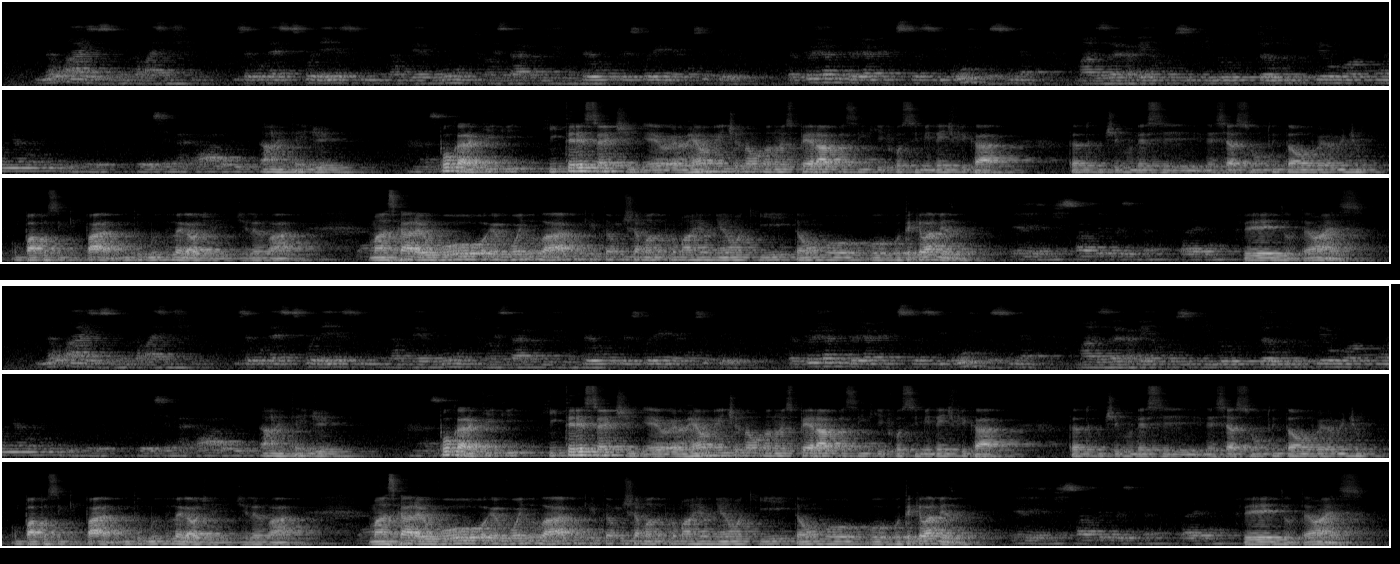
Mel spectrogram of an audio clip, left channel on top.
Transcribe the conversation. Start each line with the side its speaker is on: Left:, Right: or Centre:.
Left: não mais, assim, nunca mais, mas, tipo, se eu pudesse escolher, assim, não ver muito, não estar muito junto, eu, eu escolheria com certeza. Tanto que eu já, eu já me distanciei muito, assim, né? Mas acabei não conseguindo tanto porque eu moro com a minha mãe ainda, entendeu? Eles vêm para cá e tudo.
Right: Ah, entendi.
Left: Mas, enfim,
Right: Pô, cara, que, que, que interessante. Eu, eu realmente não, eu não esperava assim que fosse me identificar tanto contigo nesse, nesse assunto. Então foi realmente um, um papo assim que, pá, muito, muito legal de, de levar.
Left: <laughs> da
Right: Mas,
Left: hora.
Right: cara, eu vou, eu vou indo lá porque estão me chamando para uma reunião aqui, então vou, vou, vou ter
Left: Ah,
Right: que ir lá mesmo.
Left: beleza, a gente se fala depois, então. Valeu, mano.
Right: Feito, até mais.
